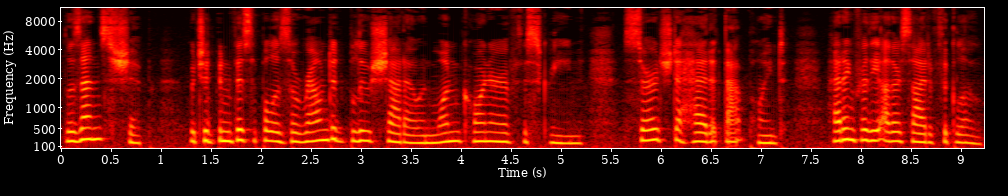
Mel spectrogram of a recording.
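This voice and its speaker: A woman narrates a piece of fiction from a script. Her voice sits at a medium pitch, and she reads as the storyteller of an audio fan fiction. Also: normal speed, a little mellow. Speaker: podfic narrator.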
